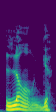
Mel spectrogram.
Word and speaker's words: langue: Okay, so you get to put this U between the two to get the sound G. So you get la langue.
